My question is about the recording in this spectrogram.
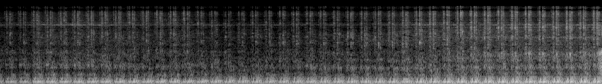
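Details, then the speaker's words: Manual Land Rover Discovery 1 idling after sitting six months: steady idle with a sharp puff-puff pulse in step with the engine; owner calls it the typical exhaust leak; exhaust puffing at idle. "what a beast all right it's idling typical exhaust leak"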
